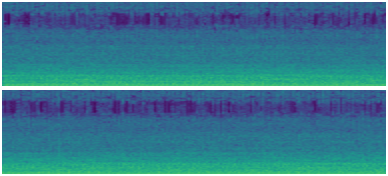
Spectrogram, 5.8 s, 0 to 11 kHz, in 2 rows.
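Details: John Deere GT 275 Kawasaki engine after replacing a broken valve spring, with new valve cover gasket fitted dry: steady, even note at constant speed with a regular beat, no knocks or misses; runs smoothly and healthy.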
